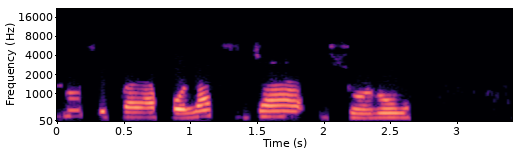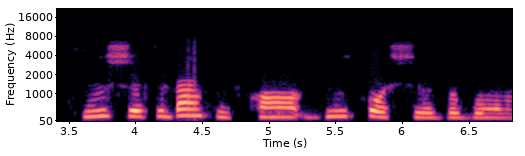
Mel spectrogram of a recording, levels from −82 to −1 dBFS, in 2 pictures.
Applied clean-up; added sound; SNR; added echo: none; none; none; none.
